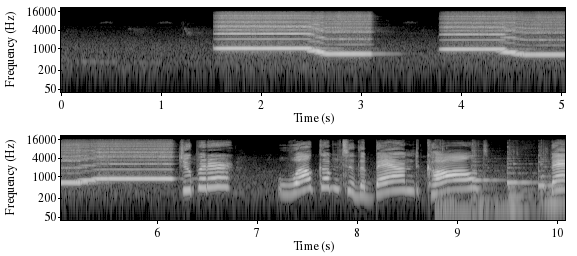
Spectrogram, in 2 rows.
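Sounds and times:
shrill pan flute note: 1.6 - 6.2.

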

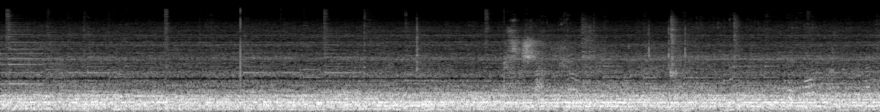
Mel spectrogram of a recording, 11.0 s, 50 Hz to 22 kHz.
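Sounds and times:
busy kitchen rumble: 0.0 - 11.0.

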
